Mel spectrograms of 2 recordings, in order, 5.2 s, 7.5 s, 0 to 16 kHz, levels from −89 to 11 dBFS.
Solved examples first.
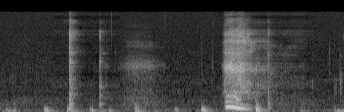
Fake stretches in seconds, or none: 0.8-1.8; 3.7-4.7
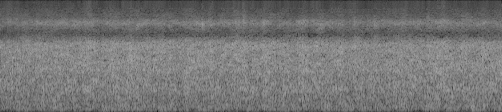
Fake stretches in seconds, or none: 0.0-7.5

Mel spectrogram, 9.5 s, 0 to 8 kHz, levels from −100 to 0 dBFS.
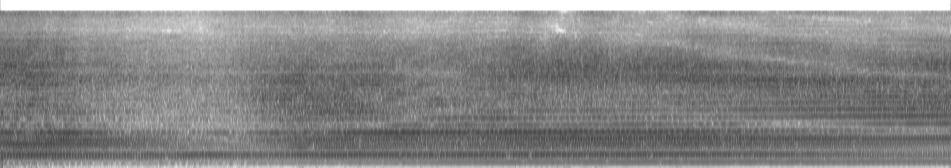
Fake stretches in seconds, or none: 1.0-2.1; 3.0-3.6; 4.0-8.6

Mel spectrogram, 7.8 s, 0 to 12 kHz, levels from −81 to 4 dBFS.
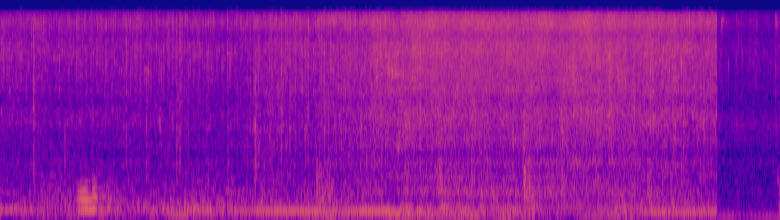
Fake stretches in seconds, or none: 3.9-6.4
